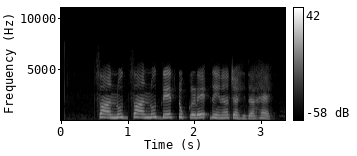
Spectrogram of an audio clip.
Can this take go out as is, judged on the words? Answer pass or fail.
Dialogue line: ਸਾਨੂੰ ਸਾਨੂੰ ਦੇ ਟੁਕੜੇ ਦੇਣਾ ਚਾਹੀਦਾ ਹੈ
pass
